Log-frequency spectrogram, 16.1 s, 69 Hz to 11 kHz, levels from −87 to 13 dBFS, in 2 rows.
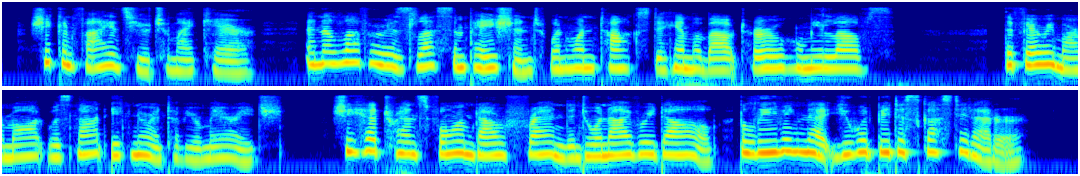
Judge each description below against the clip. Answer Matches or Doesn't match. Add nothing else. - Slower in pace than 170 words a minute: Doesn't match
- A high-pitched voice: Matches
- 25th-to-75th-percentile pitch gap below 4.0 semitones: Doesn't match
